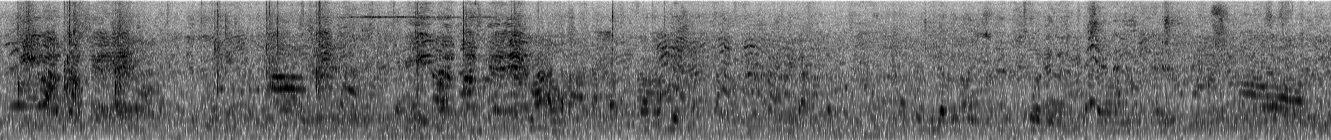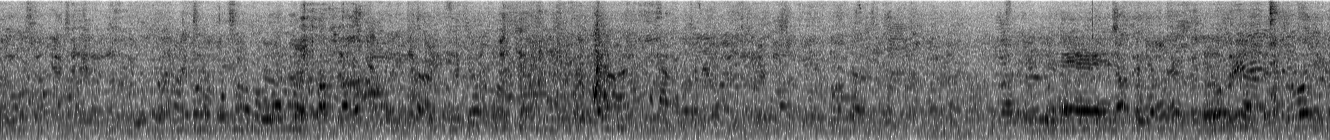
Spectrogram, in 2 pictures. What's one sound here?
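A crowd of men and women chatters close by outdoors.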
